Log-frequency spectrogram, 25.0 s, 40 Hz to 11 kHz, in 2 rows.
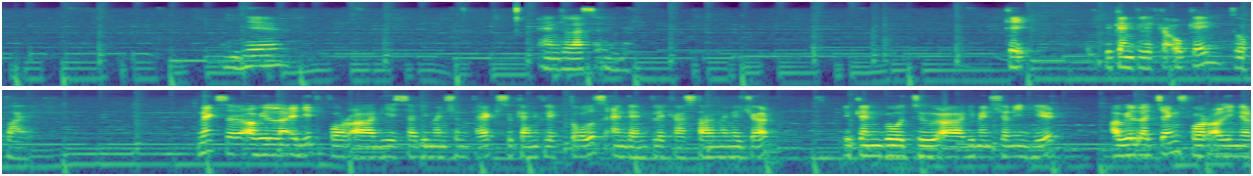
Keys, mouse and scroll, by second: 6.1 click, 8.4 click, 12.1 click, 18.4 click, 21.4 click, 24.3 click.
